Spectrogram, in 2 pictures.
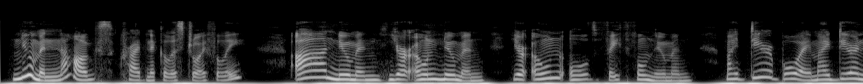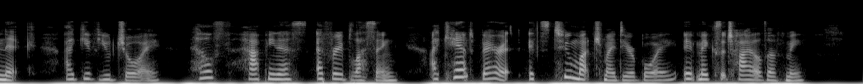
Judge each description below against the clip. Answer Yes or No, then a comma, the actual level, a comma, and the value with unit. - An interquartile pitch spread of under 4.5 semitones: No, average, 4.8 semitones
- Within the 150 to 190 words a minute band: Yes, average, 155 wpm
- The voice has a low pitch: No, high, 220 Hz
